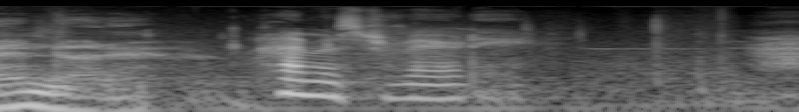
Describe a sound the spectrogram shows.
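A woman replies briefly in a bright voice.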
